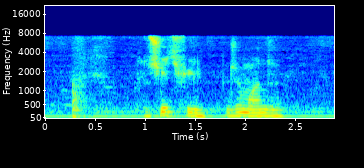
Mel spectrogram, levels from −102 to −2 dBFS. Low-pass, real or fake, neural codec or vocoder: 7.2 kHz; real; none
